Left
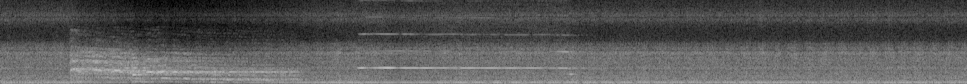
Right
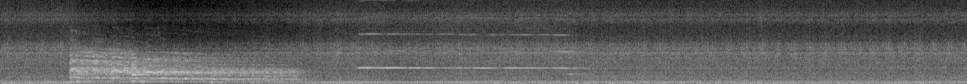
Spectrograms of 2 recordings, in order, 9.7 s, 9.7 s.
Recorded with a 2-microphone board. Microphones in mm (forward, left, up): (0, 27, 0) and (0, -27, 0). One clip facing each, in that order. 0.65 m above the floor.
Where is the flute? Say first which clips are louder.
Left 3 dB; 10° left (ahead or behind), 1.6 m.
